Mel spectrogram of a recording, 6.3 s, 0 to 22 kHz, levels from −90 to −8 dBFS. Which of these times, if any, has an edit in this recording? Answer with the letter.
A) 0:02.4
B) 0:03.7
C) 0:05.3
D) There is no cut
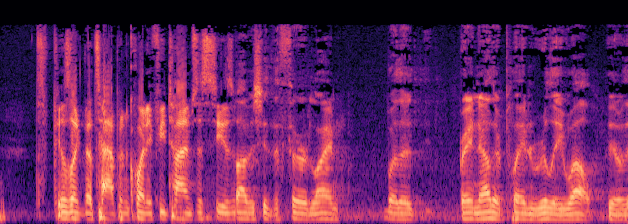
A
